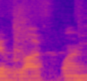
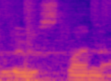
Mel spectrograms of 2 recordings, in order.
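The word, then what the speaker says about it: Lucan: soon thank God you you say luckin the appropriate way not loosin oh my God that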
